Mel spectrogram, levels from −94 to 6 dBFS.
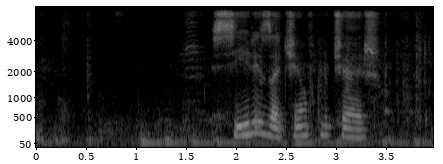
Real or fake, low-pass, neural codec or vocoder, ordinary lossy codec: real; 7.2 kHz; none; none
